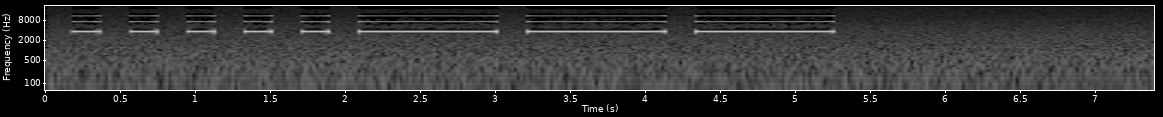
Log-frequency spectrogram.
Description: Beep code, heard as a piezo beeper, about 3650 Hz. 5 short, 3 long.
